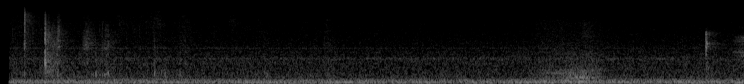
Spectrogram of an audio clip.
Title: iRobot Roomba makes clicking noise while charging #2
